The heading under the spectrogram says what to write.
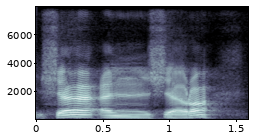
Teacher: Pada ayat yang ke-22 sya'an syarah isqatul hamzatil ula dibuang hamzah yang pertama menjadi sya'an syarah.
